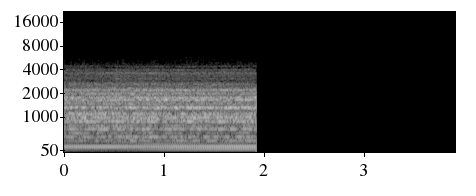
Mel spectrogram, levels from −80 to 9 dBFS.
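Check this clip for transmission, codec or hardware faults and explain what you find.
One fault is present. At 1.93 s the audio suffers a dropout to silence that lasts to the end of the clip: the sound stops abruptly mid-flow and is replaced by silence with no room tone. The likely cause is a lost input, such as a disconnected device, a failed link or an accidental mute, while the recorder kept writing empty samples.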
